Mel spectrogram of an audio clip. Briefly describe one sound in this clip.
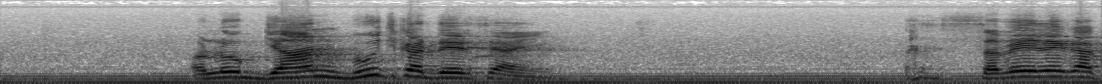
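An elderly man speaks calmly into a microphone, giving a talk.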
